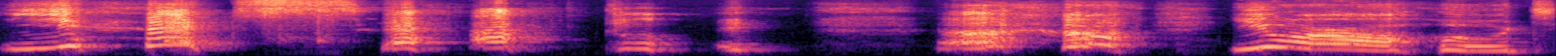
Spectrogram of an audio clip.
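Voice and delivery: speaking through heavy laughter.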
